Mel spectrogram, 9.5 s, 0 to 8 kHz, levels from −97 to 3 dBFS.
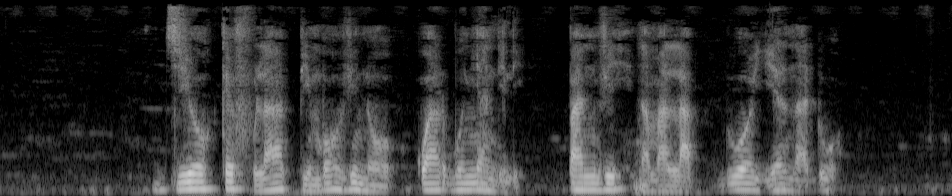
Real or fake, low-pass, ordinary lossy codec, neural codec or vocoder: real; 7.2 kHz; AAC, 32 kbps; none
